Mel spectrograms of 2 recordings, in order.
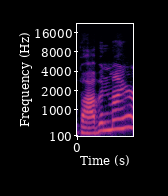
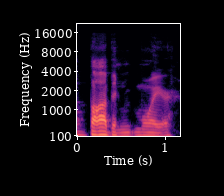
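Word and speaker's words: Bobenmoyer: ugly special teams play is it bobbin meyer or bobenmeyer uh bob and moyer bob and moyer i've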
